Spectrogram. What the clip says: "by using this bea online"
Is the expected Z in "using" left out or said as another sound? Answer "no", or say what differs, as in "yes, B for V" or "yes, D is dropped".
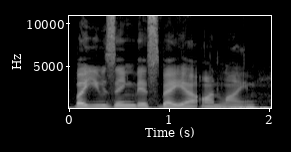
no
